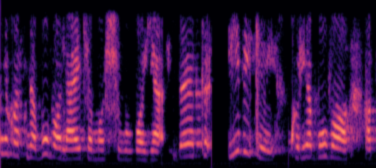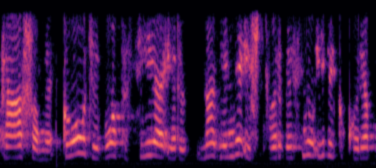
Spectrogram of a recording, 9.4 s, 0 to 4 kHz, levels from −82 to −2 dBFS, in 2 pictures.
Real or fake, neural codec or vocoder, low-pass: real; none; 3.6 kHz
